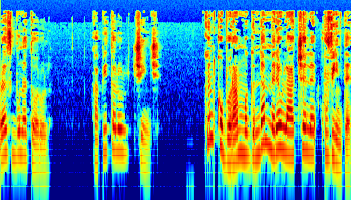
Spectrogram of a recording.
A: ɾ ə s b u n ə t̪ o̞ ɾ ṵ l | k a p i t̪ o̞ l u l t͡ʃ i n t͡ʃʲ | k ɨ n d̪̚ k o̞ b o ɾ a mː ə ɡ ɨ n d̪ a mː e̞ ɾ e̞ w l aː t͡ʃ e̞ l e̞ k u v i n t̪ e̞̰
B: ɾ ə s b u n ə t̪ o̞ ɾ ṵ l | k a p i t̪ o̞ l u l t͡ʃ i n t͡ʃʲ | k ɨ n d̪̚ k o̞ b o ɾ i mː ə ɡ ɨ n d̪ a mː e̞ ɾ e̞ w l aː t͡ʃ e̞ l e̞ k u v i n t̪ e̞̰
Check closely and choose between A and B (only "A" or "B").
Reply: A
